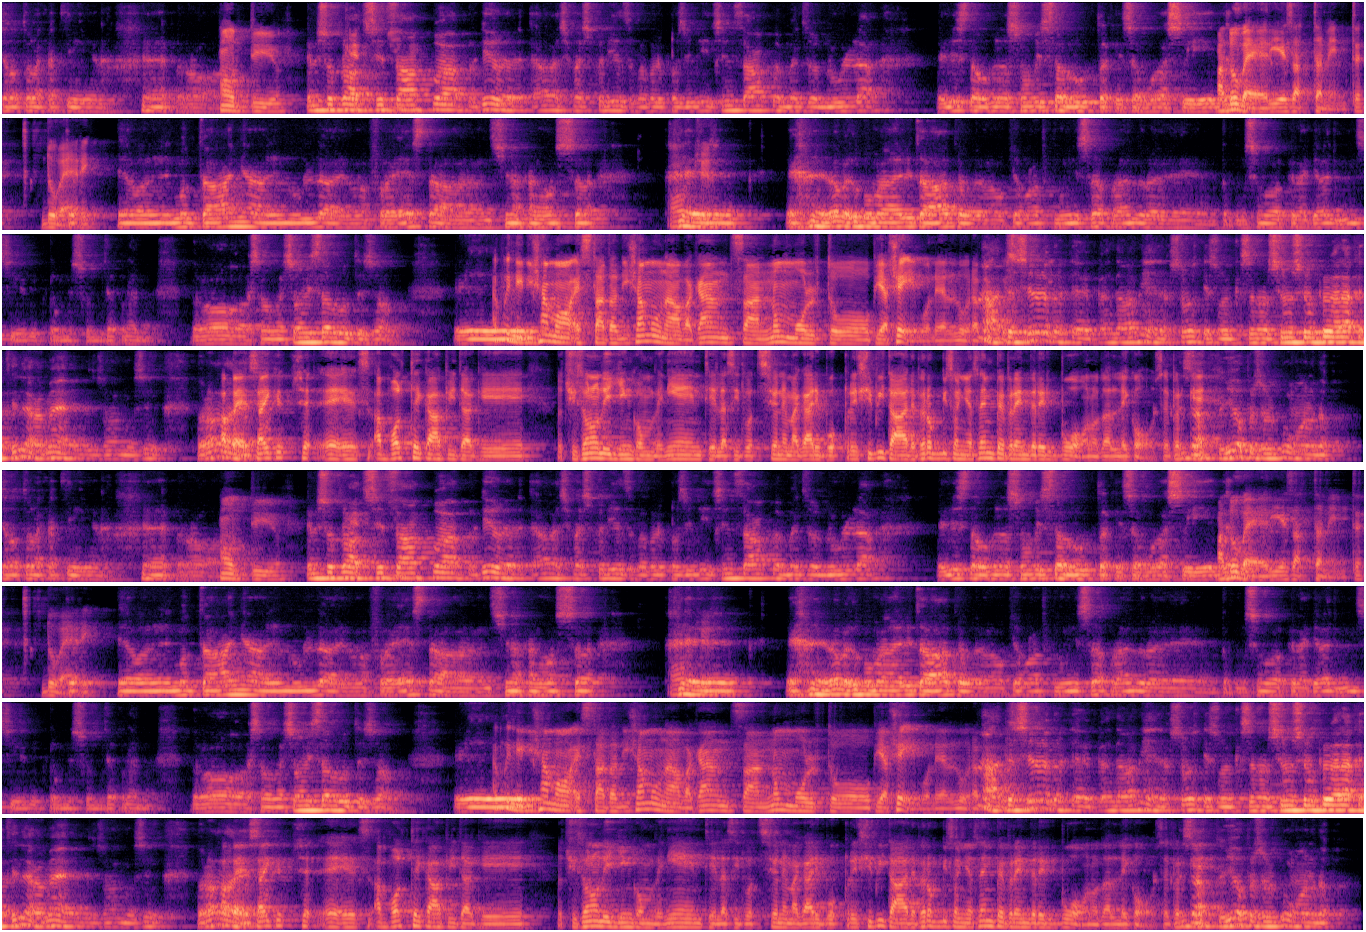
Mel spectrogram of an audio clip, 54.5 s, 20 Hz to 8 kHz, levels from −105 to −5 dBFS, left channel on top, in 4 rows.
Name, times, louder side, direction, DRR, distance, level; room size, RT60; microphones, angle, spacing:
voice 1, 0.0-2.2 3.1-8.9 9.4-12.5 14.3-14.5 14.8-19.8 20.3-21.0 21.5-28.8 29.1-31.2 31.8-32.6 37.0-43.4 50.5-50.6 52.6-54.1, equal, 5° left, 2.7 m, -29 dB
voice 2, 2.2-2.9 3.5-3.6 3.9-4.0 12.2-13.7 14.0-14.5 20.3-20.7 32.2-37.6 43.1-46.1 46.4-52.9, left 4 dB, 85° left, 1.5 m, -29 dB
26.5 x 20.0 x 6.8 m
head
